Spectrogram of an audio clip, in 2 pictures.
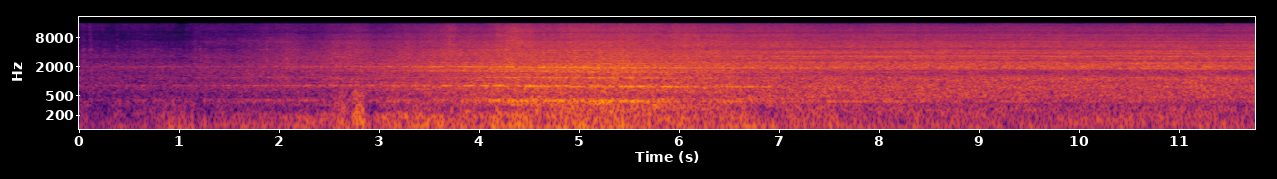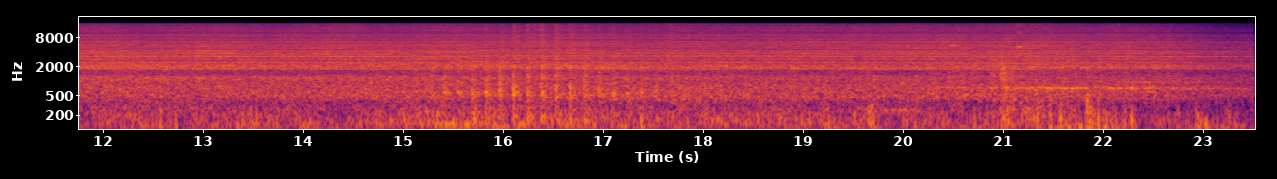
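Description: An EF210 electric freight locomotive approaches and passes with a humming whine, loudest a few seconds in. A long train of loaded tank cars then rolls past with a steady rumble and the rhythmic clatter of wheels over rail joints.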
